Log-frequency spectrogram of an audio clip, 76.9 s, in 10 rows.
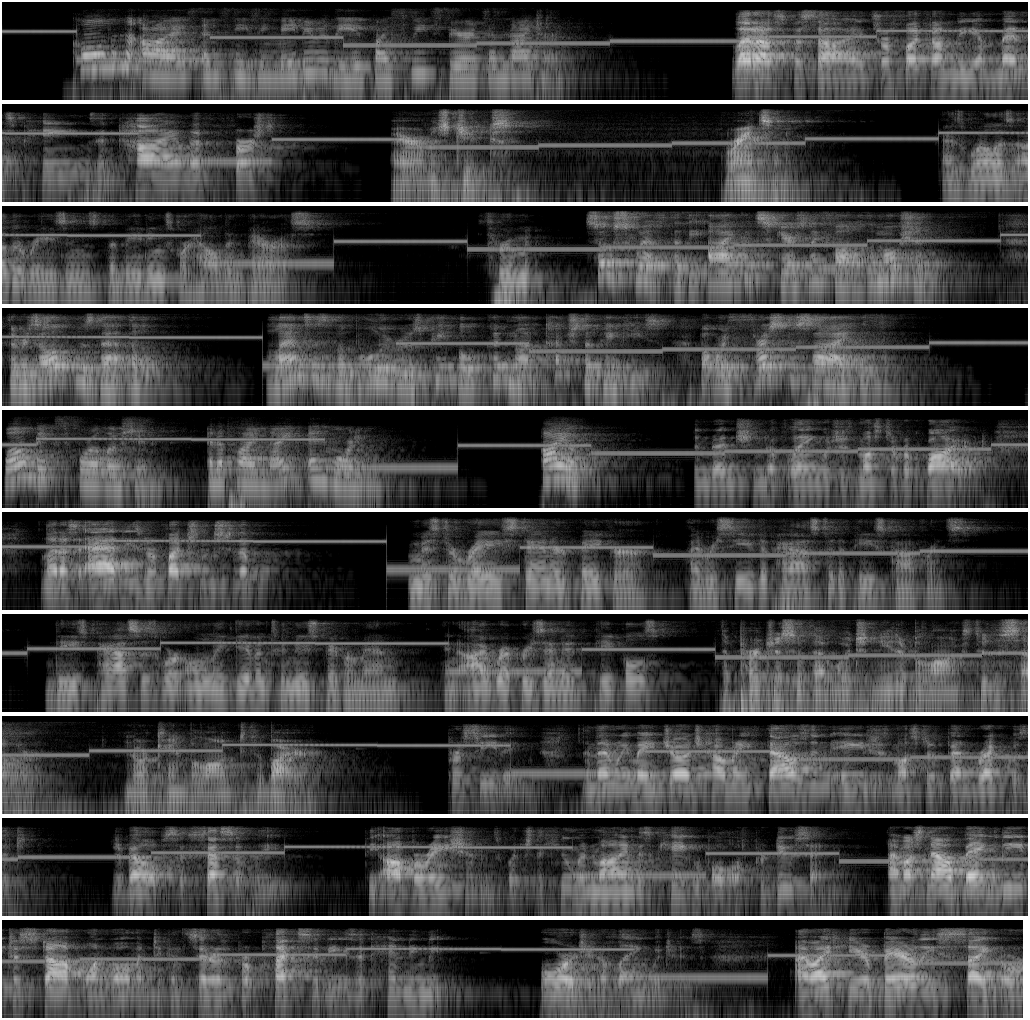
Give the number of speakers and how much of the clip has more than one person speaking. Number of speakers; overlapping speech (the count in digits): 5, no overlap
